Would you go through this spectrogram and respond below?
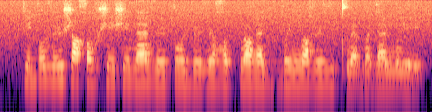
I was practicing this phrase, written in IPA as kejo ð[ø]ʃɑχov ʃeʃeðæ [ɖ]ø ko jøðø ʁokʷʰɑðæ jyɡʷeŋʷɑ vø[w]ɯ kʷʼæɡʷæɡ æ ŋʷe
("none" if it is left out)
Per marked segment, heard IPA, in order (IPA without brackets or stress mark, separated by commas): ø, ð, ɣ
